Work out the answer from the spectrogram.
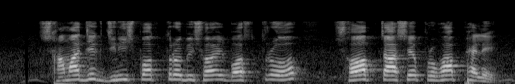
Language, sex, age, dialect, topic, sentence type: Bengali, male, 25-30, Northern/Varendri, agriculture, statement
